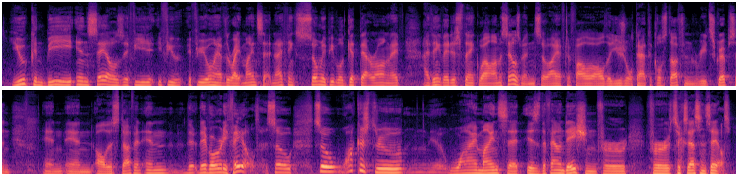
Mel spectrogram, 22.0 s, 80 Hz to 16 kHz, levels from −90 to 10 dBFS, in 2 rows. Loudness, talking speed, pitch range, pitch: -19 LUFS, 205 wpm, 110-140 Hz, 125 Hz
